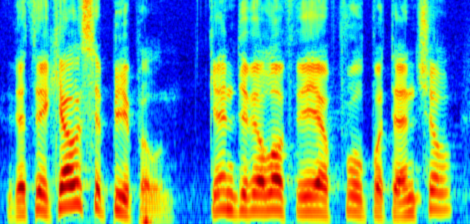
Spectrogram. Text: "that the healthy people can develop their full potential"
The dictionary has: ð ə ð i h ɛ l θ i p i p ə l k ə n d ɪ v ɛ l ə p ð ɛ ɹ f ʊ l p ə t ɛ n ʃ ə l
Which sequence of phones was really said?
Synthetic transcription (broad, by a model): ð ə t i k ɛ l s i p i p ə l k ə n d ɪ v ɛ l ə p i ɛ f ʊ l p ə t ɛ n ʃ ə l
